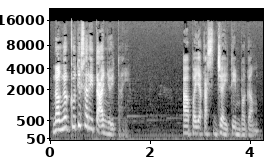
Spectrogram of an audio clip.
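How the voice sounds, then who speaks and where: A woman's voice: fairly low pitch, sing-song, normal speed, a bit bright, soft background music. An actress with a Filipino Ilocano accent playing a haughty, domineering mother and mistress of the house in a radio drama, scolding and imperious. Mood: indignant.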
